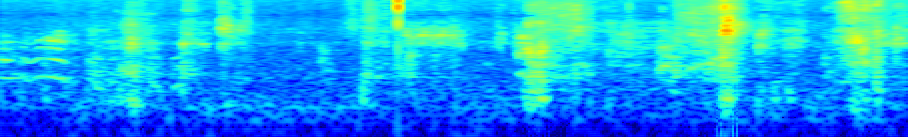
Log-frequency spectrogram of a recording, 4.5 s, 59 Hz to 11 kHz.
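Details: Two pugs, aged 4 months and 2 months, give high, whiny, cat-like yips and snorty bursts while playing together.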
